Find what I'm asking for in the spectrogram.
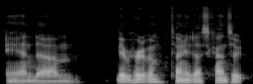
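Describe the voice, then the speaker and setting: Real low gravelly guy, chill podcast storytelling, dry close mic, deadpan little jokes. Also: fast, no room sound. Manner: easygoing storyteller, dry quips. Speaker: podcast co-host. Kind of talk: casual chat. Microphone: home podcast mic.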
